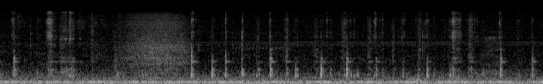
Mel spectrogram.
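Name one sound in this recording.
A metal piston clicks and scrapes lightly inside a cylinder.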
